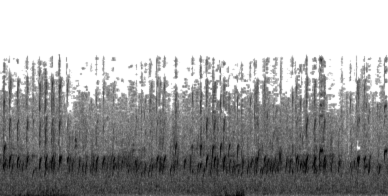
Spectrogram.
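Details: Goldfinch chirping over running water, a busy high twittering of quick liquid notes, with low gurgling bursts near the start and around three seconds.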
